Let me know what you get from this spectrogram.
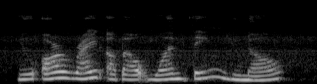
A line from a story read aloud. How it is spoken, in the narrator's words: the friendly soul seemed to turn serious and said in a quiet voice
